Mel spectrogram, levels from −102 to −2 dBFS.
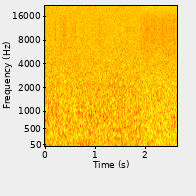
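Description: A speech recording with a wrong sample width throughout: 16-bit data read as packed 24-bit, so bytes from adjacent samples merge into loud noise hiding the speech, which plays 1.5 times too fast and high. A plain sample-rate error would shift speed without that noise.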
